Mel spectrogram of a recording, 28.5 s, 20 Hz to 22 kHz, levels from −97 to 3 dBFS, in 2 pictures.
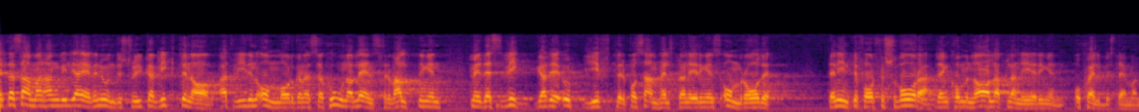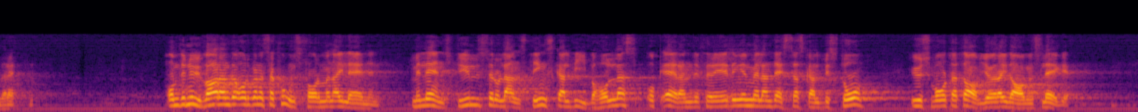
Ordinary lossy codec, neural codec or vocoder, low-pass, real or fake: AAC, 32 kbps; autoencoder, 48 kHz, 128 numbers a frame, DAC-VAE, trained on Japanese speech; 7.2 kHz; fake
